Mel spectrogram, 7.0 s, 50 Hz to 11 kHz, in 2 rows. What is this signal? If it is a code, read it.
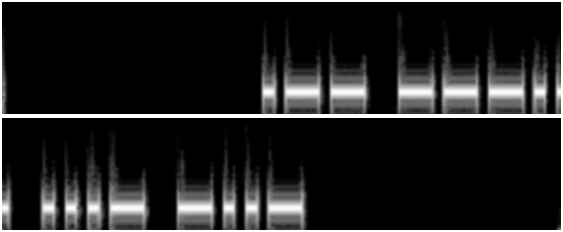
Morse code, heard as a keyed tone, about 20 wpm, 700 Hz. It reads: W8VX
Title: Speed Racing - USA 1x2 Call Signs 17wpm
